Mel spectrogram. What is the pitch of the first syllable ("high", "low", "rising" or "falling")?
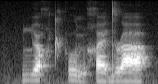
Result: high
